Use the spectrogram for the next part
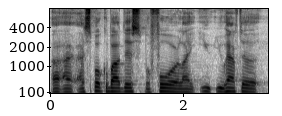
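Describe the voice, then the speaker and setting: A man hosting a podcast, talking in a relaxed, conversational way with lots of "you know"s. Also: medium pitch, moderate pace. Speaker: podcast host.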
